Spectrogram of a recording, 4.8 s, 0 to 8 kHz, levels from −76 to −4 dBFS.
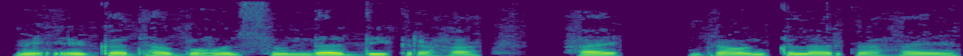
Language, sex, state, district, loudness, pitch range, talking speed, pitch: Hindi, male, Chhattisgarh, Balrampur, -21 LUFS, 120-130 Hz, 150 wpm, 125 Hz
